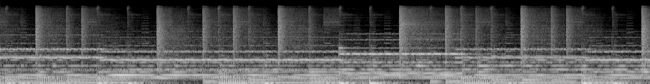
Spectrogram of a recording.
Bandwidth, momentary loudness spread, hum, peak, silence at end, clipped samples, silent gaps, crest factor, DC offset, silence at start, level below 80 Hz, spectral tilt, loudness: 17 kHz; 2 LU; none; -2 dBFS; 0 s; under 0.1%; none; 14 dB; under 0.1%; 0 s; -22 dBFS; -4.5 dB/octave; -16 LUFS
